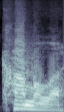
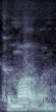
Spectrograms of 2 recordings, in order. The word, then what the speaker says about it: Kamala: same well it's it's Kamala Harris the accents on the first syllable instead of Kamala yes and they know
